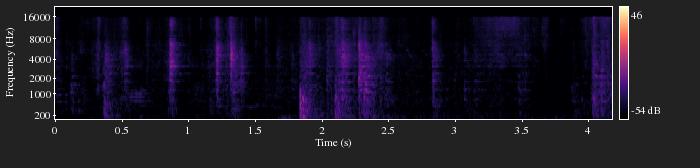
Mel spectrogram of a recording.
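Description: Faint scattered clicks, taps and rustles of metal trellis parts and the paper instruction sheet being handled, with one louder knock a little under two seconds in.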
